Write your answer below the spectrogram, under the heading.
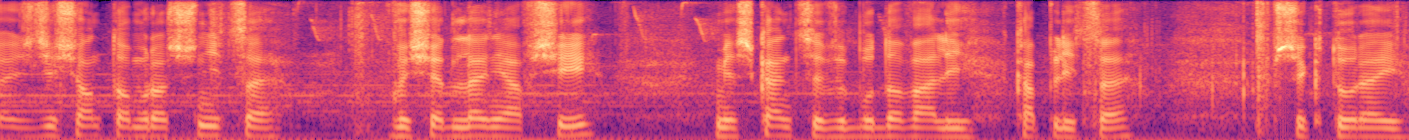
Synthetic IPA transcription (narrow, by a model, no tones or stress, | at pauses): ɛʑd͡ʑeɕɔnt̪ɔ̃w̃ɾɔt͡ʂɲit̪sɛ | vɘɕɛd̪lɛɲafɕi | mʲjɛʂkaɲt̪sɘvɘbud̪ɔvalʲi | kaplʲit̪sɛ | pʂɘkt̪uɾɛj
